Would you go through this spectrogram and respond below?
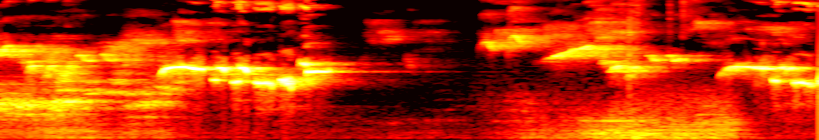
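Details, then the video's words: Aggressive, excited singing of a White-rumped shama: warbled whistles in rich rolling phrases, a short silence, then more high whistled phrases over faint background noise. "Murai batu langsung EMOSI TERPIKAT suara murai batu ngamuk AKTIF ini"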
